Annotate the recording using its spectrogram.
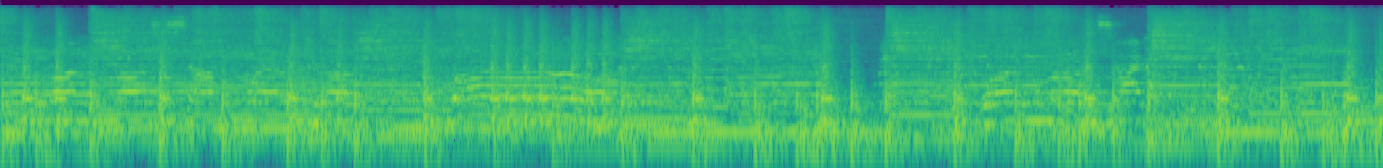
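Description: Live band playing loud and steady: a drum kit with bass drum and snare, together with electric guitars through stage amplifiers.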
